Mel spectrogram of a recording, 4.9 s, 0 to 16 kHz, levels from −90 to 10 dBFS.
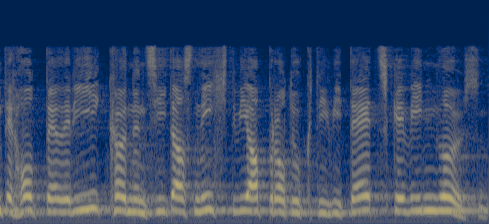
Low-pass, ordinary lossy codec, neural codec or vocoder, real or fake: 7.2 kHz; MP3, 48 kbps; none; real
